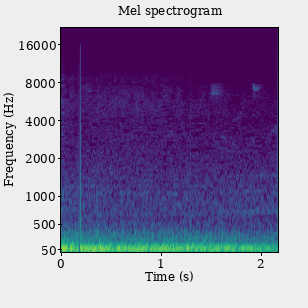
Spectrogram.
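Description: Deep, loud low rumble of a trailer sound-design hit, slowly fading, with a brief click a fraction of a second in.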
